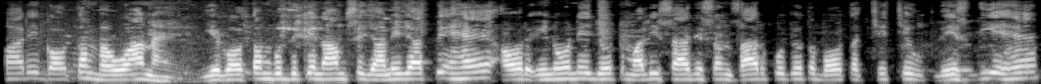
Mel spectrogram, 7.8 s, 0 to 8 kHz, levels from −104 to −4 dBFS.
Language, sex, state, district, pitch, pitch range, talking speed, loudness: Hindi, male, Uttar Pradesh, Hamirpur, 190 Hz, 175-200 Hz, 185 wpm, -16 LUFS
